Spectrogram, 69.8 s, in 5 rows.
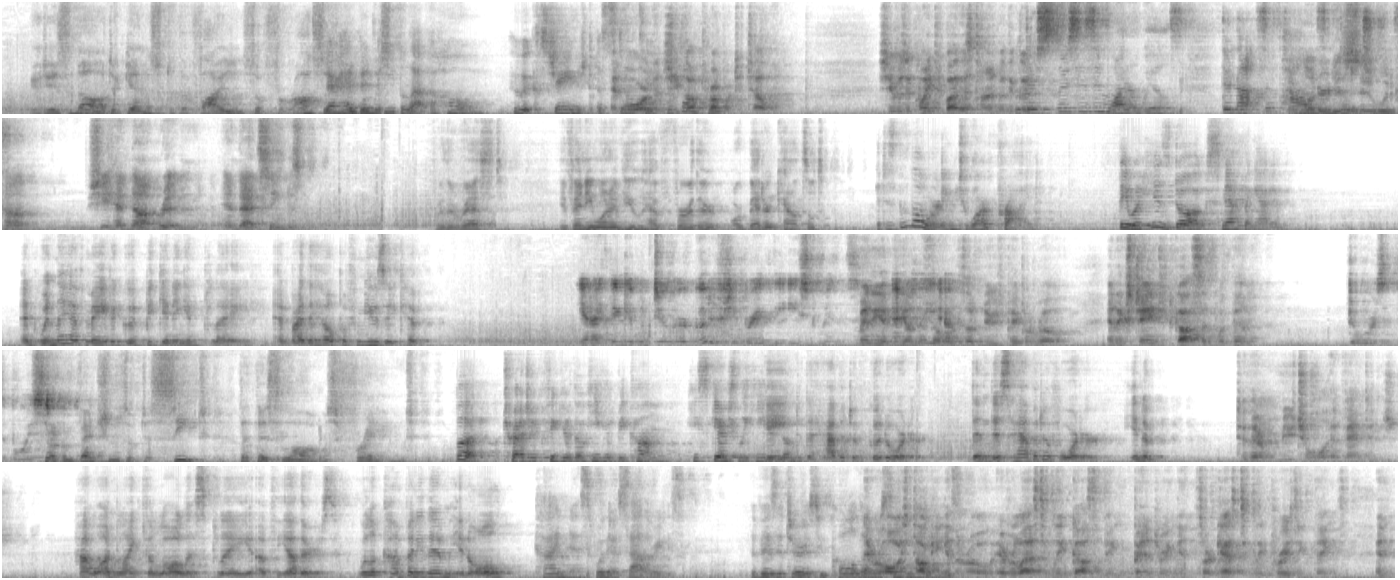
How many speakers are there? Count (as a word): nine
